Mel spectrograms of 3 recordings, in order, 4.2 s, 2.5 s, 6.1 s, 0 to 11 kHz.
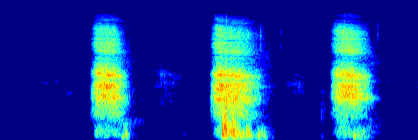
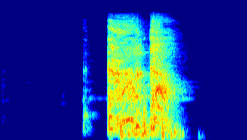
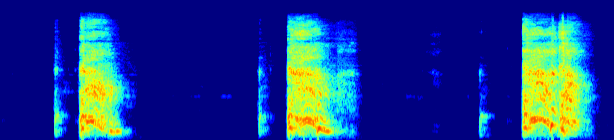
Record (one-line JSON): {"exhalation_length": "4.2 s", "exhalation_amplitude": 29535, "exhalation_signal_mean_std_ratio": 0.38, "cough_length": "2.5 s", "cough_amplitude": 30207, "cough_signal_mean_std_ratio": 0.43, "three_cough_length": "6.1 s", "three_cough_amplitude": 32768, "three_cough_signal_mean_std_ratio": 0.4, "survey_phase": "beta (2021-08-13 to 2022-03-07)", "age": "18-44", "gender": "Female", "wearing_mask": "No", "symptom_cough_any": true, "symptom_runny_or_blocked_nose": true, "symptom_abdominal_pain": true, "symptom_fatigue": true, "symptom_onset": "12 days", "smoker_status": "Ex-smoker", "respiratory_condition_asthma": false, "respiratory_condition_other": false, "recruitment_source": "REACT", "submission_delay": "1 day", "covid_test_result": "Negative", "covid_test_method": "RT-qPCR", "influenza_a_test_result": "Negative", "influenza_b_test_result": "Negative"}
